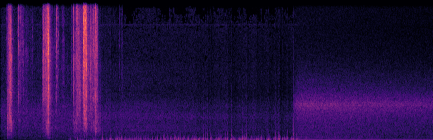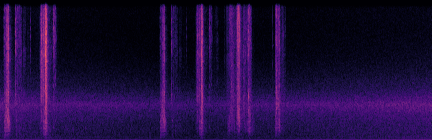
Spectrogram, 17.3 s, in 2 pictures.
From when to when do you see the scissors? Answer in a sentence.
The scissors can be heard from 0.1 to 2.0 s, from 8.7 to 9.8 s and from 11.8 to 14.3 s.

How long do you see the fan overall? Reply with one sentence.
You can hear the fan for 17 seconds altogether.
